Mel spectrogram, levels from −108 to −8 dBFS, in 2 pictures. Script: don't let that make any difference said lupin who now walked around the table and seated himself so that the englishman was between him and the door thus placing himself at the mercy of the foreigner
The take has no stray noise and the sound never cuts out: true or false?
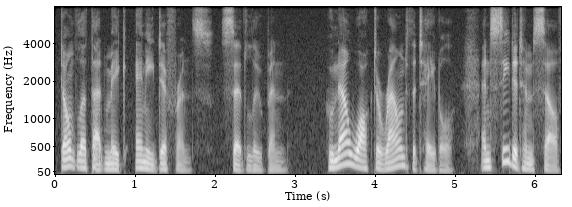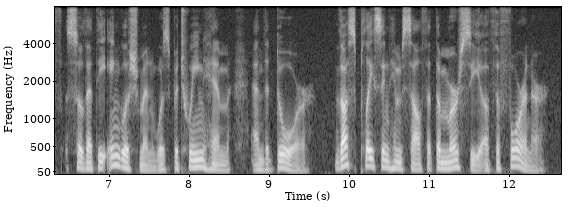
true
